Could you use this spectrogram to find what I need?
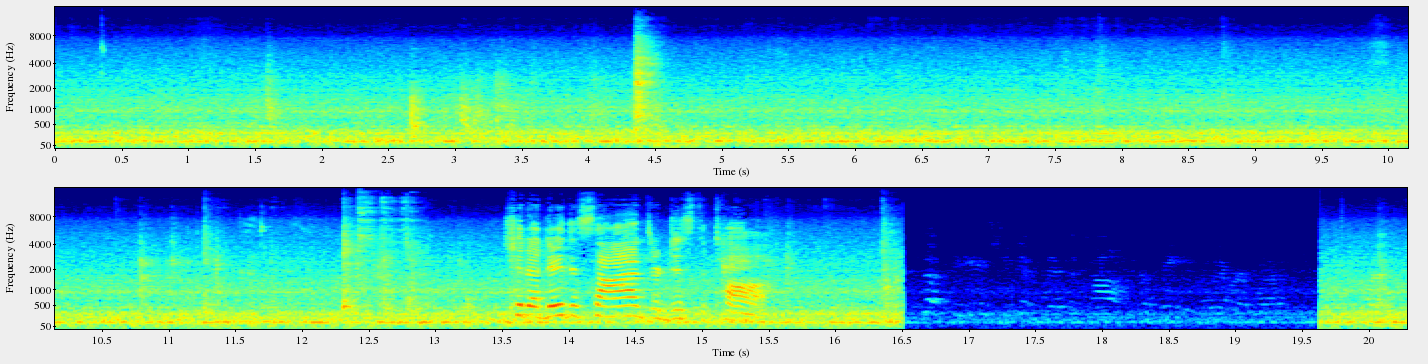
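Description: A spatula scrapes softly as frosting is spread on a cake.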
